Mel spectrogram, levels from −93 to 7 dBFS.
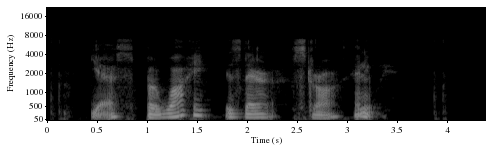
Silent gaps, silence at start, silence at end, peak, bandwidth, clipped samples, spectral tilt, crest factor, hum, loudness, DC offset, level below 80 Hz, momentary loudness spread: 0.91-0.99 s; 0.45 s; 1.1 s; -26 dBFS; 7.4 kHz; under 0.1%; -6.5 dB/octave; 20 dB; none; -45 LUFS; under 0.1%; -72 dBFS; 10 LU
